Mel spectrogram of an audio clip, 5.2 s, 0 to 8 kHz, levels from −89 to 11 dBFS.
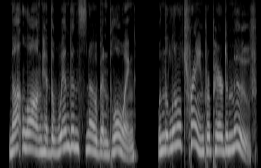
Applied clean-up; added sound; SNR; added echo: none; none; none; none.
